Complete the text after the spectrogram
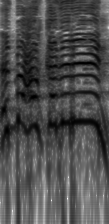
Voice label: order action boost, battle chatter, english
